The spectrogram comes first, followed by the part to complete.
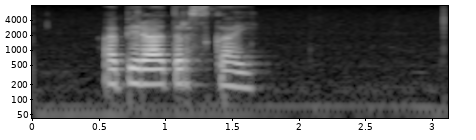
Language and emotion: Russian, neutral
